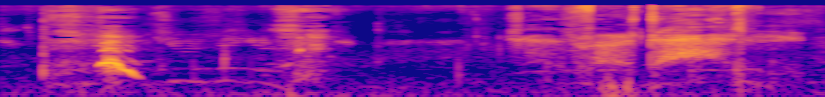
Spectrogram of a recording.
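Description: A short laugh about half a second in, then a breathy whisper near the end.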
